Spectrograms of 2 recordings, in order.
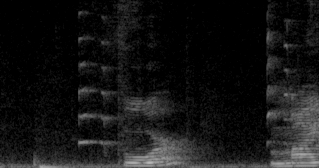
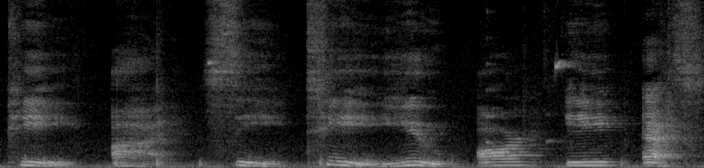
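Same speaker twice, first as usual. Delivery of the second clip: slow letter by letter spelling; much slower than usual. Shown as a demonstration. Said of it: "It's right up here".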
